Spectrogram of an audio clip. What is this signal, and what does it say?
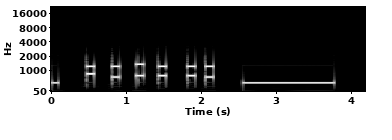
DTMF, heard as telephone touch tones, tones of about 120 ms. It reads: 715441
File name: albums / SFX Technology Vol. 1 [288] / Swedish Telephone Dialling And Engaged [18062] - SFX Producer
